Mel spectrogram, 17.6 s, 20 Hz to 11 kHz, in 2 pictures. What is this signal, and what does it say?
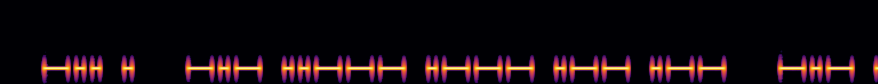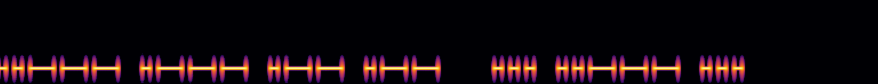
Morse code, heard as a keyed tone, about 15 wpm, 650 Hz. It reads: DE K2JWW K2JWW S2S
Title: SOTA QSO Practice 15wpm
